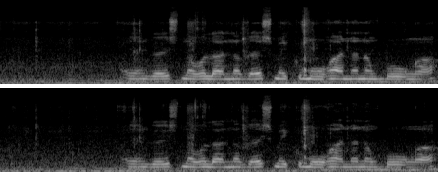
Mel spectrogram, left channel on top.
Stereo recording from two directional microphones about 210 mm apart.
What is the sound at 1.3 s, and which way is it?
Speech, centre (ahead or behind).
